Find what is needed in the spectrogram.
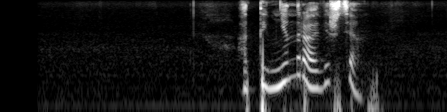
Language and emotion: Russian, positive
